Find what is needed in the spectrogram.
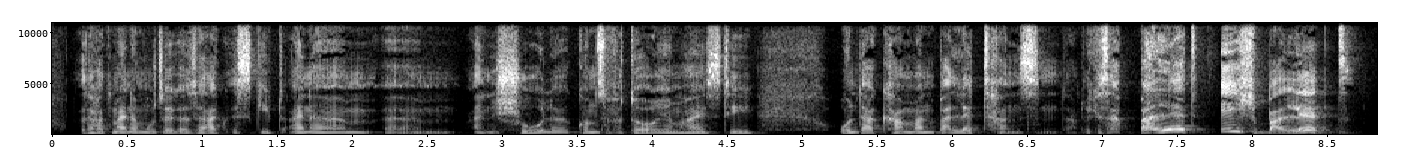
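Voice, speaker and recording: Somewhat breathy and at a moderate pace, the voice has lively intonation and big swings in loudness, in a very clean recording with a silent background. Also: man, medium pitch for a man. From Netherlands. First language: Dutch (speaking German). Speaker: musical actor. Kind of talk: casual chat.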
